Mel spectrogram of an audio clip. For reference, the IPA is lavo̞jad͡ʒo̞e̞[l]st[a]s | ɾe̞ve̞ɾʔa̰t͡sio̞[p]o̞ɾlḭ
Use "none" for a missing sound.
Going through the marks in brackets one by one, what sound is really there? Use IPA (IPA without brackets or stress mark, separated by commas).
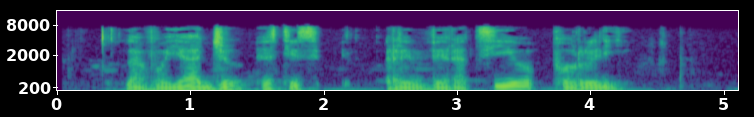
none, i, pʰ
